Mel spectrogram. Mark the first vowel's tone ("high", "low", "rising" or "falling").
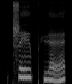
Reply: high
